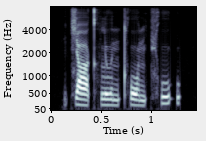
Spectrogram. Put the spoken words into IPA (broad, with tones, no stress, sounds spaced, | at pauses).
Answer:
t͡ɕ aː˨˩ kʰ l ɯː˩˦ n tʰ oː˨˩ n t͡ɕʰ u˥˩ ʔ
